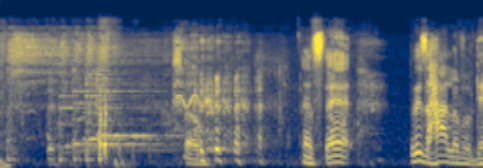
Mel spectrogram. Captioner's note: chuckles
